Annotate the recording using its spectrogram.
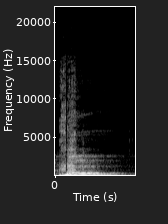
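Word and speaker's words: כון: 원어로 이렇게 부릅니다. 쿤. 따라해봐요. 쿤. 정도라는 말이 쿤이라 그래. 쿤. 쿤밍이랑 쿤. 발음이 쿤이에요.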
